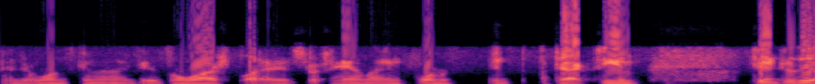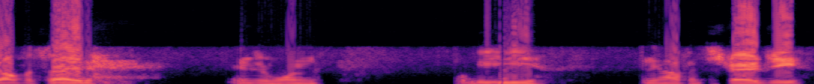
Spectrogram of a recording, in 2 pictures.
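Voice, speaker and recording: Male dispatcher for urgent firefighter radio, monotone, low and clean, matter-of-fact read-backs over a dispatch channel. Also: normal speed, clear, resonant tone, dry recording, low-quality recording. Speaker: fire dispatcher.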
